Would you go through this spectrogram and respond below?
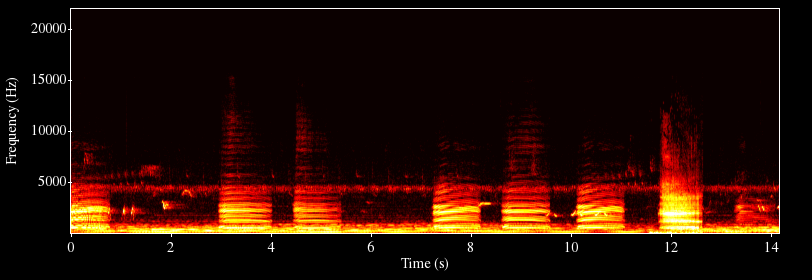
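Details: Sheep bleating: about six wavering, nasal bleats, each lasting roughly a second, come at irregular intervals over soft background music, with a brief harsh noise burst near the end.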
